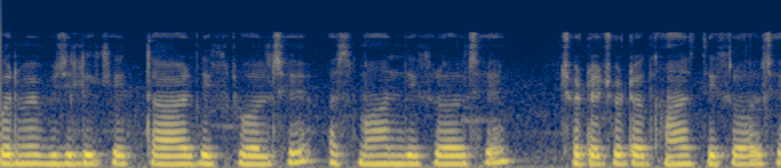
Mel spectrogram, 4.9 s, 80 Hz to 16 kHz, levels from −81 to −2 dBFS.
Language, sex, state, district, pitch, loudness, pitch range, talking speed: Angika, female, Bihar, Bhagalpur, 180 Hz, -15 LUFS, 175-185 Hz, 210 wpm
